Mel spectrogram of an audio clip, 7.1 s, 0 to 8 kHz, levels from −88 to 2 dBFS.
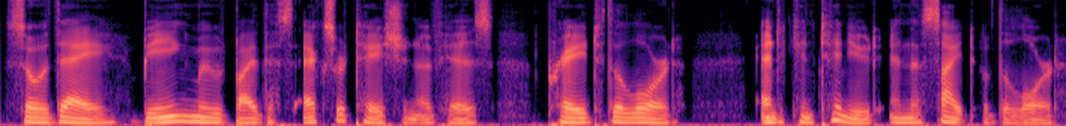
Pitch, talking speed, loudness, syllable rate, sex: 100 Hz, 175 wpm, -20 LUFS, 4.5 syllables/s, male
